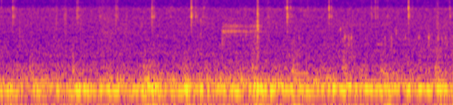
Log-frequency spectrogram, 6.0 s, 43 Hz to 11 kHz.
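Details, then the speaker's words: Hyundai i40 cabin while driving, two days after dashboard rattle fix by gluing the panel under the windshield: steady low road rumble with no crackle or creak; dash now quiet. "спустя два дня ничего не трещит все проклеил все сделал предыдущее видео все трещала сейчас идеальная тишина"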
